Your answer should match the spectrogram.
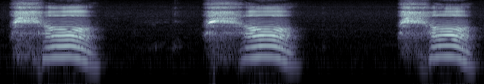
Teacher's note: the letter ha will be pronounced from the middle of the throat so you might have to just squeeze the throat slightly just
